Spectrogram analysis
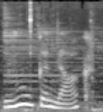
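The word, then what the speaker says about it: rugelach: Rugluck, sometimes pronounced rugalak, comes from the Yiddish word for little twists or little corners.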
